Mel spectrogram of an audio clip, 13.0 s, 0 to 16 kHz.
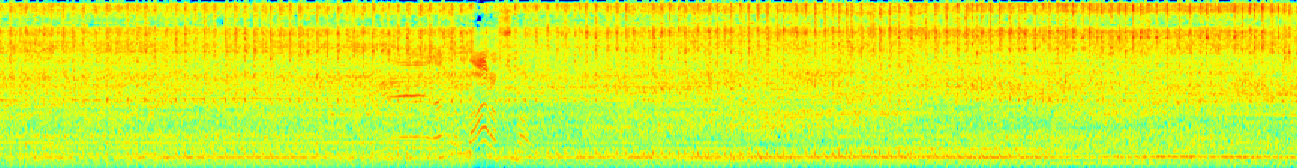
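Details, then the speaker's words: Toro Snow Commander 38602 single-stage snowblower after carburetor cleaning, fuel lines and tank drained of bad gas, new primer bulb: small single-cylinder engine holding steady even idle with no surging, hunting or misses; normal idle. "just needed a few more primes and I had to wait until the fuel got into the carburetor you know gravity trickle down you know fill the bowl all that stuff"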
